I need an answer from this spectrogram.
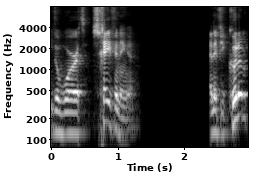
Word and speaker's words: Scheveningen: It's the Scheveningen variation. Can you say Scheveningen? Scheveningen. Scheveningen? Okay. We call it Scheveningen.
